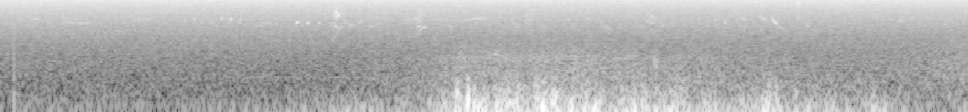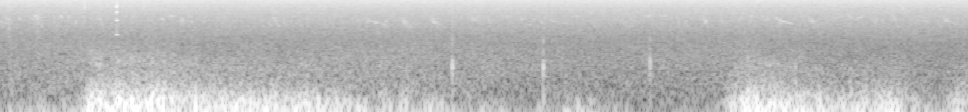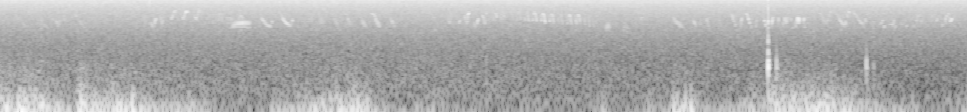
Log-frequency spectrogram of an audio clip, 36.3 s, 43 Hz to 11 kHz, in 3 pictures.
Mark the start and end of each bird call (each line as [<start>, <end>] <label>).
[0.30, 6.10] Eurasian Skylark (Alauda arvensis)
[4.10, 4.30] Hawaii Amakihi (Chlorodrepanis virens)
[5.20, 5.30] Hawaii Amakihi (Chlorodrepanis virens)
[8.00, 8.30] Hawaii Amakihi (Chlorodrepanis virens)
[8.80, 24.10] Eurasian Skylark (Alauda arvensis)
[12.50, 12.70] Hawaii Amakihi (Chlorodrepanis virens)
[24.90, 25.30] Eurasian Skylark (Alauda arvensis)
[26.00, 36.20] Eurasian Skylark (Alauda arvensis)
